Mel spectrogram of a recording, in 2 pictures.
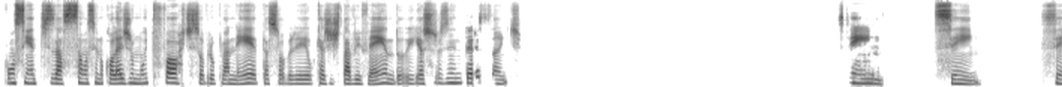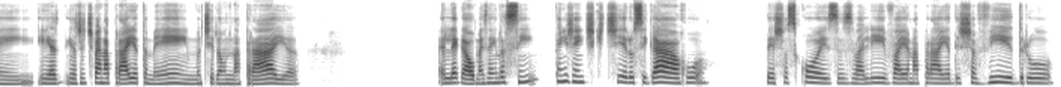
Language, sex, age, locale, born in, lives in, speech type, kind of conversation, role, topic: Portuguese, female, 50-54, pt-BR, Brazil, Spain, conversation, podcast, guest, Como ensinar as crianças a amar e a respeitar o meio ambiente?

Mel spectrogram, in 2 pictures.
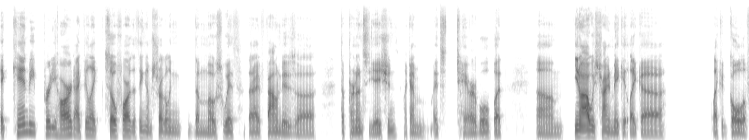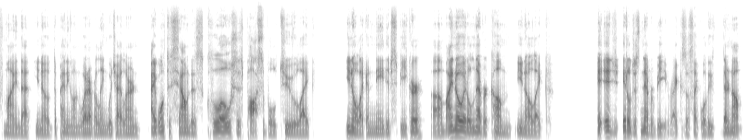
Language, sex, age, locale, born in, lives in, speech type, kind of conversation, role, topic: English, male, 30-34, en-US, United States, United States, conversation, unstructured, none, What skill are you casually learning these days, and how are you fitting practice into your routine?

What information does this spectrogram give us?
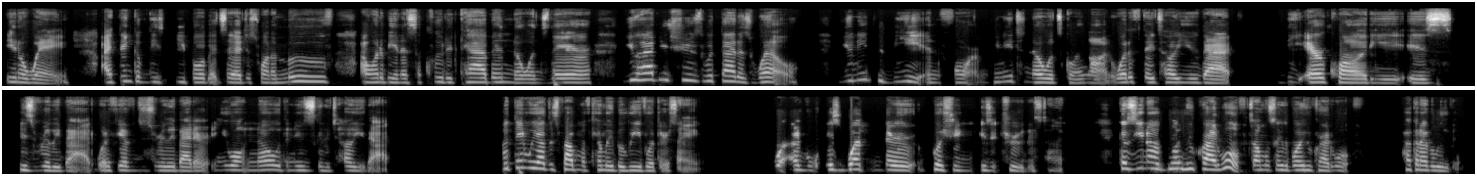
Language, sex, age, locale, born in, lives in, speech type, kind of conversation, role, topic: English, female, 25-29, en-US, United States, United States, conversation, podcast, guest, How can we recognize and understand bias in the news we consume?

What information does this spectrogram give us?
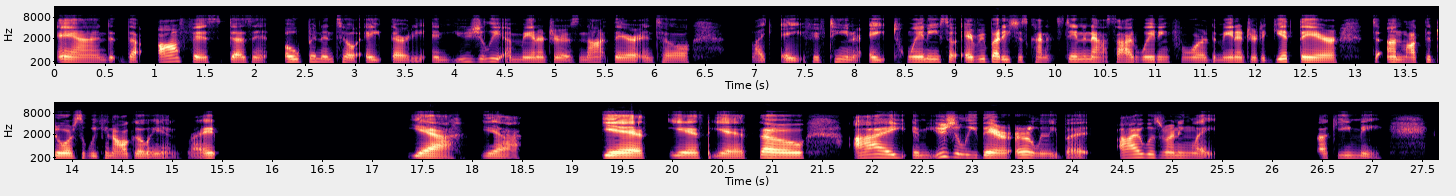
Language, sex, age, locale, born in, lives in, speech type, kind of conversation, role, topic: English, female, 45-49, en-US, United States, United States, conversation, advice, user, How can I prevent tripping in public and handle the embarrassment if it happens?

